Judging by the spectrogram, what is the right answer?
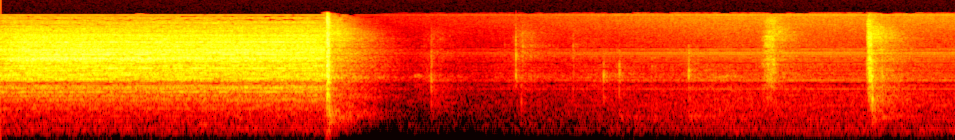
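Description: Compressed air hissing from an air chuck into a snowblower tire's valve stem, about a second and a half of steady hiss that cuts off with a click as the chuck comes off. A few light clicks of metal fittings follow, with a sharper click near the end.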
